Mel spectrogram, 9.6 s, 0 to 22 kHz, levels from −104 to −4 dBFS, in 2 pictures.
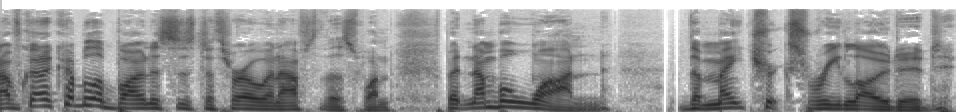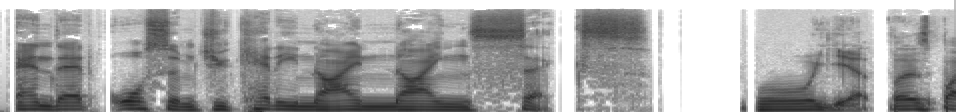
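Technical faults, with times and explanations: Throughout, low bit depth without dither: there's a grainy, fizzy distortion riding on the speech that shifts with it, roughest on quiet syllables and decaying word endings, where the sound turns gritty or sputters toward silence. The error sits only about 40 dB below the signal, which fits an 8-bit signal. The likely cause is plain rounding to those few levels with no dither, so the error tracks the waveform instead of spreading into a steady hiss.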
